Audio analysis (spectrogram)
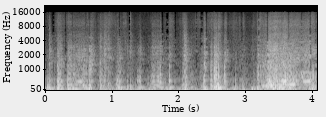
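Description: Long nails and fingertips tap and rub a large, hollow, air-filled purple latex balloon with white polka dots, held over a wooden table with deflated balloons lying untouched nearby. The taps come as quick, dull, low thumps with a faint hollow boom around 133 Hz that dies almost at once. Toward the end the rubbing grows louder, adding a brighter, squeaky rasp.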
